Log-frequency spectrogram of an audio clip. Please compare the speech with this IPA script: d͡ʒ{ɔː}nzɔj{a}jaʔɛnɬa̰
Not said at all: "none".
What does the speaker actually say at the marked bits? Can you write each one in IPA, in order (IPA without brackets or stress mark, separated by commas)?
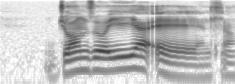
ɔ, i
